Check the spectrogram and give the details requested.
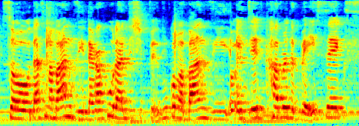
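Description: A young woman talks through a hair tutorial in a casual, upbeat way. Her voice carries some bedroom echo. Soft music plays quietly underneath. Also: mid-range voice, fairly even intonation, normal speed. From Zimbabwe. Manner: chatty, upbeat, playful asides. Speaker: natural hair vlogger. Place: bedroom, indoors.

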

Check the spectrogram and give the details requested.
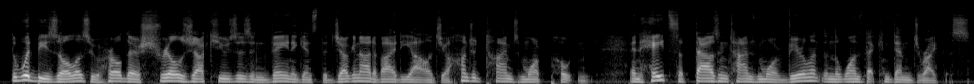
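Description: A man's voice: mid-range voice, dark tone, dry recording, studio quality, close to an everyday voice. A man playing a cynical, world-weary ex-journalist who narrates a hardboiled noir radio drama in slangy, wry style. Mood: brooding, world-weary.

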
